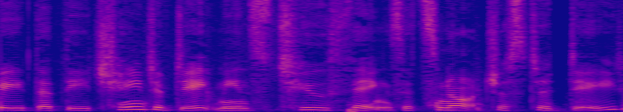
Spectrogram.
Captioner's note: speaking French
